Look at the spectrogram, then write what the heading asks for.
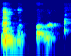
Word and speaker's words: Boebert: Boebert.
